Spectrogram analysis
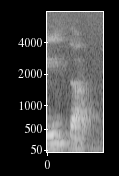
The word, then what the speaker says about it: aether: not see called The Ether by the way the pronunciation of this is ether that AE is a very old-fashioned um lettering combination in both Greek and English and it is English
